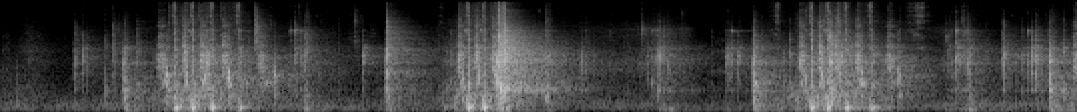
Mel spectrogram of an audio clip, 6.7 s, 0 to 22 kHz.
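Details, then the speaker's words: 1971 Yamaha AT-1 125cc two-stroke, kicks after regapping the spark plug: three separate bursts of cranking with no firing or catching; still no spark, so the cause will be checked next. "Well, we didn't get spark, so our next thing is to see why."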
